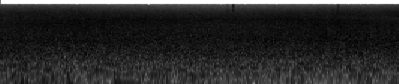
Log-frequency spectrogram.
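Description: Tall waterfall pouring down a rock face: a loud, steady rush of falling water.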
